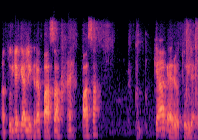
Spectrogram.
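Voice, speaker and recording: A man's voice: medium pitch, moderate pace. A male teacher lecturing a class, asking the pupils questions and giving advice.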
